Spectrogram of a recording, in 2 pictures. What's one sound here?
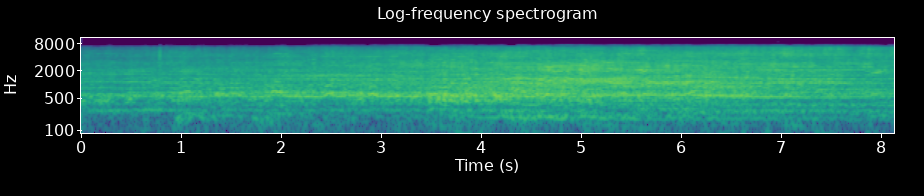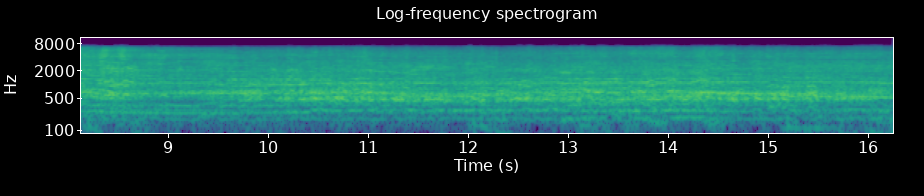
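Water sprays and hisses behind a speeding model boat.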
